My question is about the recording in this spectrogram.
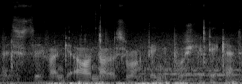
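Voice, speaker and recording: A man's voice: deep voice, flat delivery, very fast. A man doing casual live-stream commentary on an online racing league, swearing a lot, laughing often and rambling. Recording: music playing behind the voice.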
